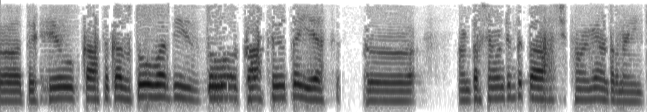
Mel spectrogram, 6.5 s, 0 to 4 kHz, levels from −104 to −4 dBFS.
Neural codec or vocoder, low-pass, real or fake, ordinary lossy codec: none; 3.6 kHz; real; AAC, 16 kbps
